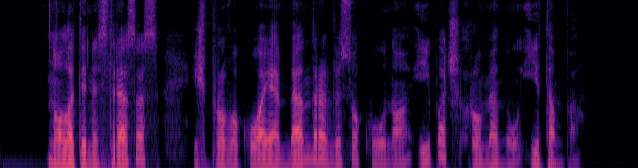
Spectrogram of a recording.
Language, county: Lithuanian, Tauragė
